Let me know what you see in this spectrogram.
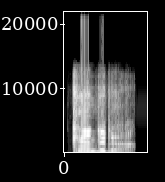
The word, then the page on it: candida: British English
